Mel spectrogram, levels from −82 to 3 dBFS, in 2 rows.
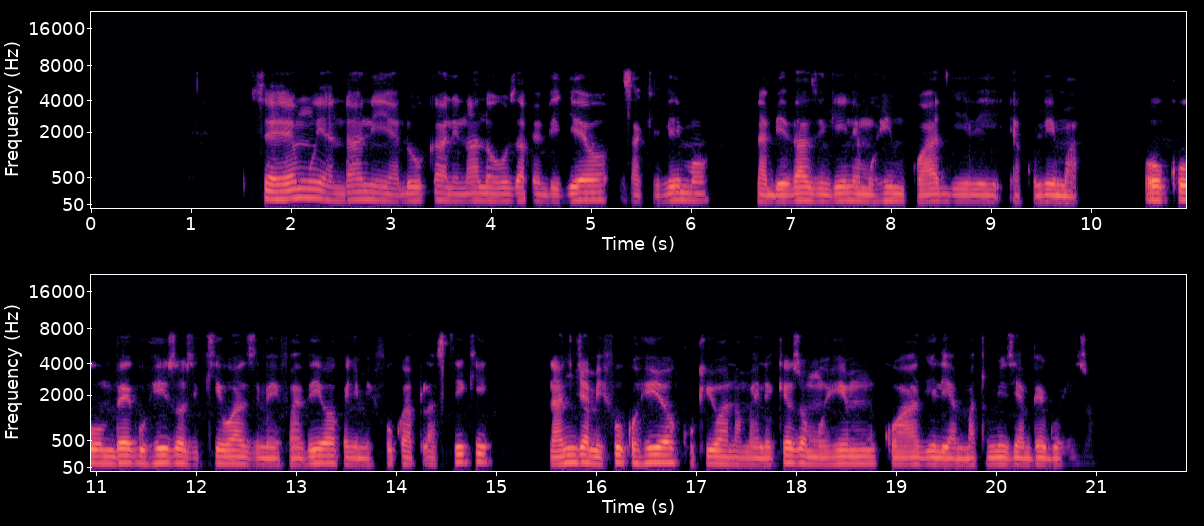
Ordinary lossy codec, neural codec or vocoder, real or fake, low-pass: Opus, 32 kbps; none; real; 7.2 kHz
